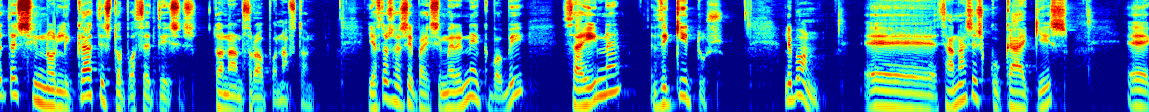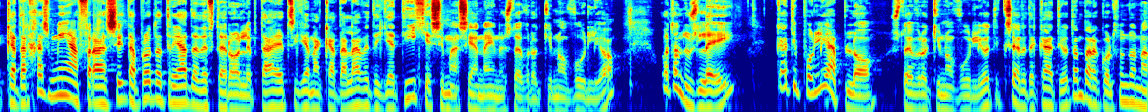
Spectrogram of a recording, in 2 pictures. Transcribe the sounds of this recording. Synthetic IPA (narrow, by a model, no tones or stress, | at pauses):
et̪e̞sino̞likɐt̪ist̪o̞po̞θe̞t̪isi̥st̪o̞nɐnθɾo̞po̞nɐft̪o̞̰n | ʝɐft̪o̞s̬ɐsipɐisime̞ɾinie̞kpo̞mbi | θɐine̞ | ðicit̪us | lipo̞n | eθɐnɐsiskukɐcis | kɐt̪ɐɾxɐzmiɐfɾʔɐsit̪ɐpɾo̞t̪̬ɐt̪ɾiɐnd̪ɐðe̞ft̪e̞ɾo̞le̞pt̪ɐe̞t͡siʝɐnɐkɐt̪ɐlɐve̞t̪eʝɐt̪iiçe̞simɐsiɐnɐine̞st̪o̞e̞vɾo̞cino̞vulio̞ | o̞t̪ɐnt̪uzle̞i | kɐt̪ipo̞liɐplo̞st̪o̞e̞vɾo̞cino̞vulioot̪ikse̞ɾe̞t̪e̞kɐt̪io̞t̪ɐmbɐɾɐko̞luθund̪o̞nɐ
